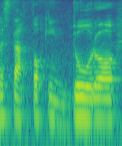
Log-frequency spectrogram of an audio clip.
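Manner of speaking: usual speaking voice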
